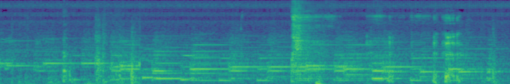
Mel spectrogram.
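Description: An ice cream van's chime plays its tinkly, stepping melody, fairly loud and steady, with a brief burst of clattering noise partway through and no talking.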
